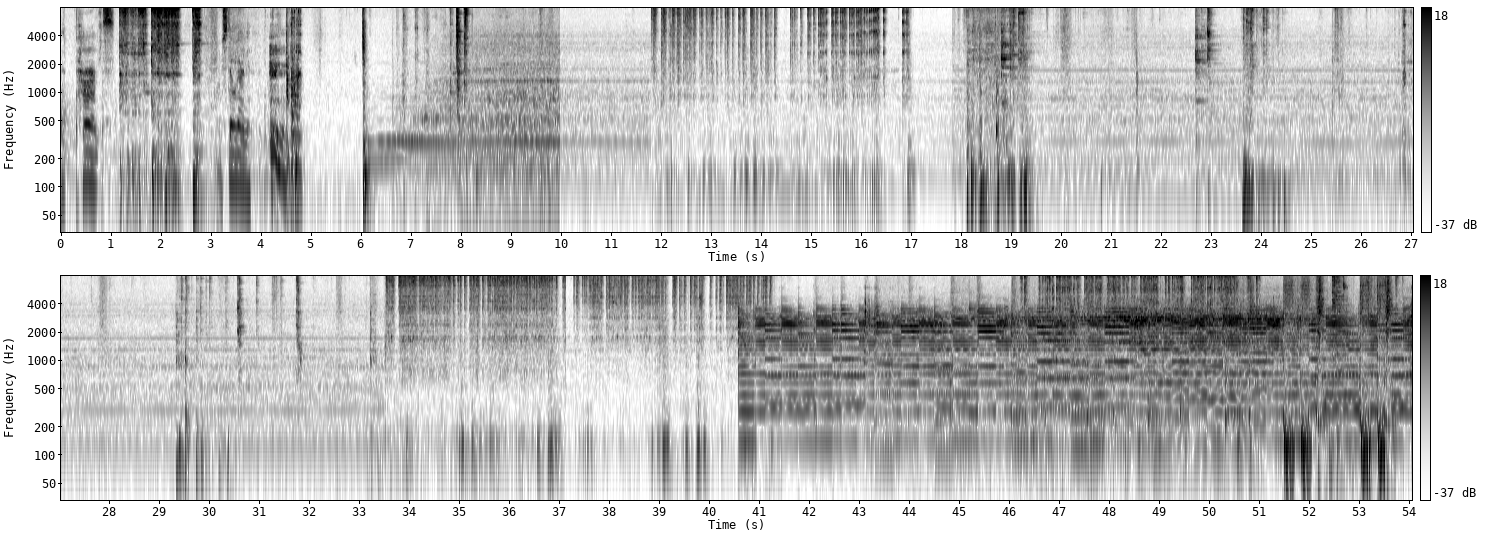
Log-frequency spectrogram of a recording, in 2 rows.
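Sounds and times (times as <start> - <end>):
electric arc welding crackle: 11.8 - 17.0, 33.5 - 41.4, 44.8 - 54.0.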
